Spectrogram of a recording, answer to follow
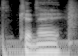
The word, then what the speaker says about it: Kene: Kene is West African. You pronounce the name as you see it.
